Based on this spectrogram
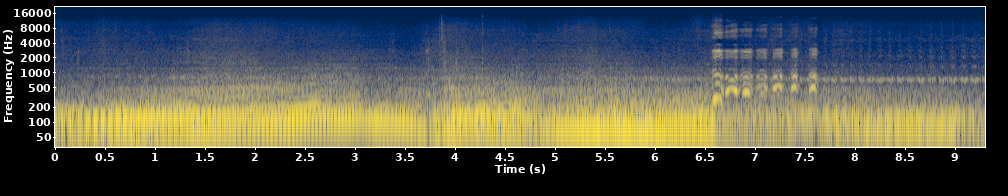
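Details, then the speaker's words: Subaru Impreza EJ after timing belt, water pump and radiator replacement, on its first drive in six years in second gear: a low rumbling thump from the rear swells with speed; braking doesn't change it, so not the disc; driveshaft suspected. "What's that noise? It's coming from the rear, isn't it?"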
